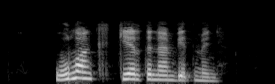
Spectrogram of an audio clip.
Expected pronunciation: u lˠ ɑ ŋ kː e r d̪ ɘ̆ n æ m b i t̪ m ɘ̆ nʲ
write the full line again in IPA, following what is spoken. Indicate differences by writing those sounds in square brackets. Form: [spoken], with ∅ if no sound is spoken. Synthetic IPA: u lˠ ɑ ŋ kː e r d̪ ɘ̆ n æ m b [e] t̪ m ɘ̆ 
